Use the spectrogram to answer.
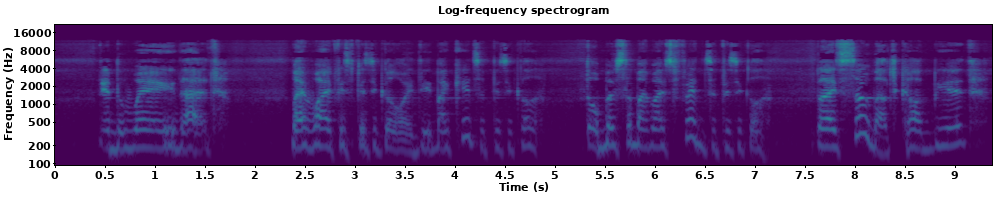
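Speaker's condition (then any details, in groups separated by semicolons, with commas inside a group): ALS; progressive neuromuscular illness, effectively quadriplegic, wheelchair six months after diagnosis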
